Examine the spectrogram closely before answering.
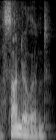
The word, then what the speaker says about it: Sunderland: Oh, Sunderland. Oh, you say it right. Everybody cuz I say Sunderland like Disneyland, Ireland.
